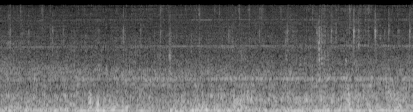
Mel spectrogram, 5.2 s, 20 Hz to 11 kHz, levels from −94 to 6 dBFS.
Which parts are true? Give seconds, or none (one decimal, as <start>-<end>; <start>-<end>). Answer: 0.0-0.9; 2.1-3.7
